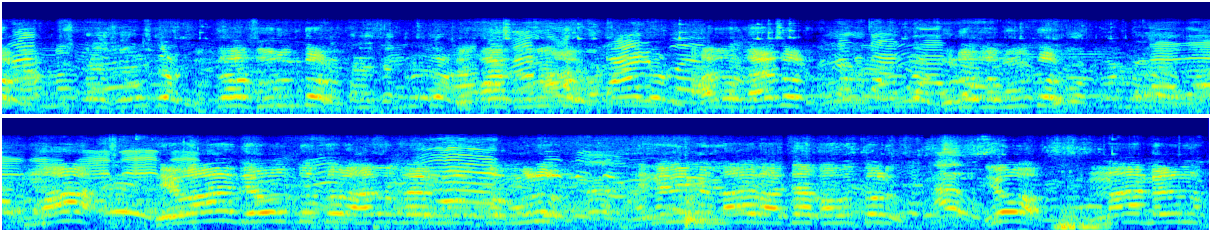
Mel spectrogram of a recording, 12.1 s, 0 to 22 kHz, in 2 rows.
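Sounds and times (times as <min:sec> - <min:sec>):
crowd chatter: 0:00.0 - 0:12.0
man speaking through microphone: 0:00.0 - 0:12.0.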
